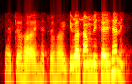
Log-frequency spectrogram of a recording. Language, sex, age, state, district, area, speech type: Assamese, male, 30-45, Assam, Dhemaji, rural, conversation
